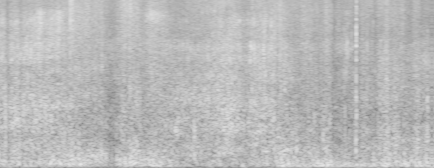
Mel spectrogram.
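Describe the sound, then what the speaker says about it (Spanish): A sailboat under way in light wind, with steady loud wind buffeting the microphone and water washing against the hull continuously, no voices. "Tenemos poco viento y estamos navegando muy bien."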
